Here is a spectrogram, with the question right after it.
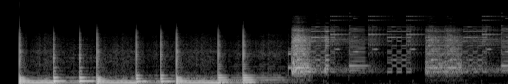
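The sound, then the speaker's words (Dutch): A text message (SMS) alert chimes: a quick run of bright, plucked electronic notes, then a busier shimmering jingle, fairly loud with no voices. “van wie is die sms?”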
